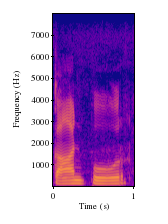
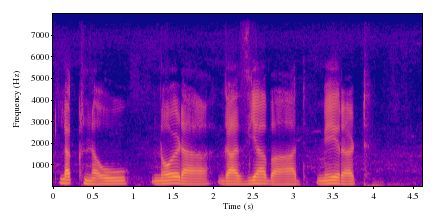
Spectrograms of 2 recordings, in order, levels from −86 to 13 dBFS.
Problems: background sounds at intervals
